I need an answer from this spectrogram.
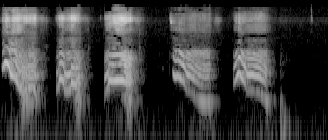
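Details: Puppy whose toy has been taken away cries for it back with five loud, drawn-out whines at roughly two-thirds-second spacing, each sliding downward in pitch, with silence between.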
